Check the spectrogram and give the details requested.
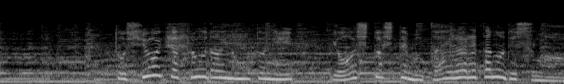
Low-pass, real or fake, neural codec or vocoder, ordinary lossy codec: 7.2 kHz; fake; codec, 16 kHz, 8 kbps, FreqCodec, larger model; Opus, 64 kbps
